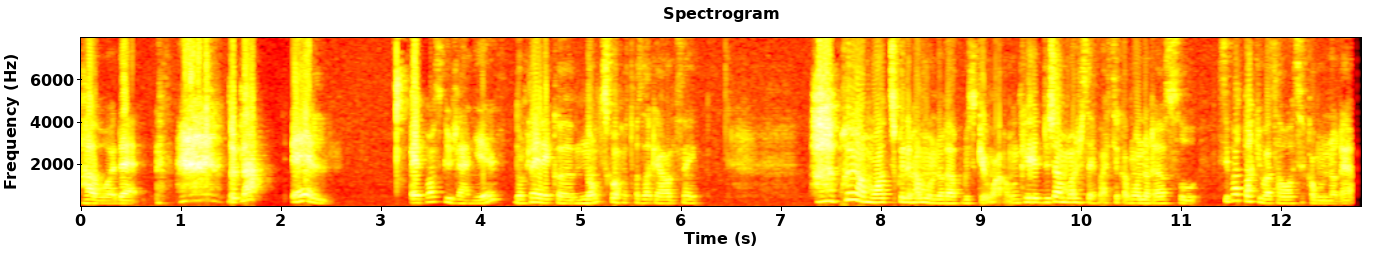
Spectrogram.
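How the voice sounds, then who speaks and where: A young woman with a Quebec French accent telling a storytime vlog, sassy and animated, slipping English slang into her talk. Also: fairly low pitch, a little fast, creaky. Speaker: vlogger.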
